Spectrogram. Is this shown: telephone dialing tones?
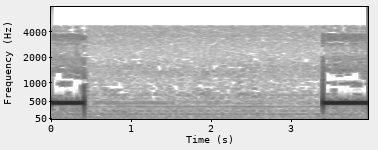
yes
